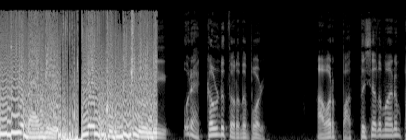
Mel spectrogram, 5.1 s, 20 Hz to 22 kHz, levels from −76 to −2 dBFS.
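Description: Speech, with a float-read-as-integer fault from 0.0 to 1.96 s: the sound is harsh, near-square and pinned at an almost fixed, high level, with background noise as loud as the voice, likely 32-bit float samples decoded as 32-bit integers. Unlike ordinary clipping, the level ignores the original loudness, yet pitch stays followable.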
